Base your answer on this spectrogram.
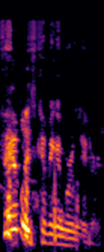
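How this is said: The voice sounds bright and cheerful. The visit is something to look forward to. The speaker calls it right. "I'll I'll try to sound better"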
